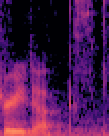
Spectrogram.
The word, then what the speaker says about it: redox: Okay, but it is pronounced redox. Well, I mean, it's a shortening of two words. So, reduction and oxidation. So where you put the emphasis, it's entirely up to you.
